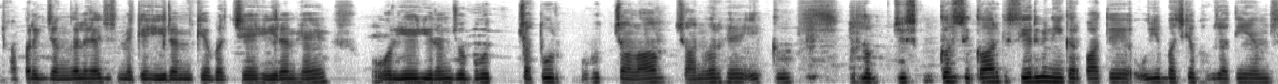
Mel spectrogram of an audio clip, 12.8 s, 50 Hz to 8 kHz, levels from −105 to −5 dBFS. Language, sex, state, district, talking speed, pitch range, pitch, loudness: Hindi, male, Uttar Pradesh, Jyotiba Phule Nagar, 190 wpm, 125-140 Hz, 130 Hz, -18 LUFS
